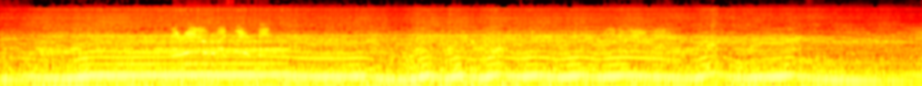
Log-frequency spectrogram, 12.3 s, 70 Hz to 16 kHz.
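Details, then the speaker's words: Snowmobile ZL550 two-stroke after a no-start repair; it had spark and the fault was fuel. Buzzy engine holds steady, then blips up and down crisply with no stumbling or bogging; runs clean, healthy and quick. "you're right something it just makes you smile you're right it does rip from 550 that's pretty quick"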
